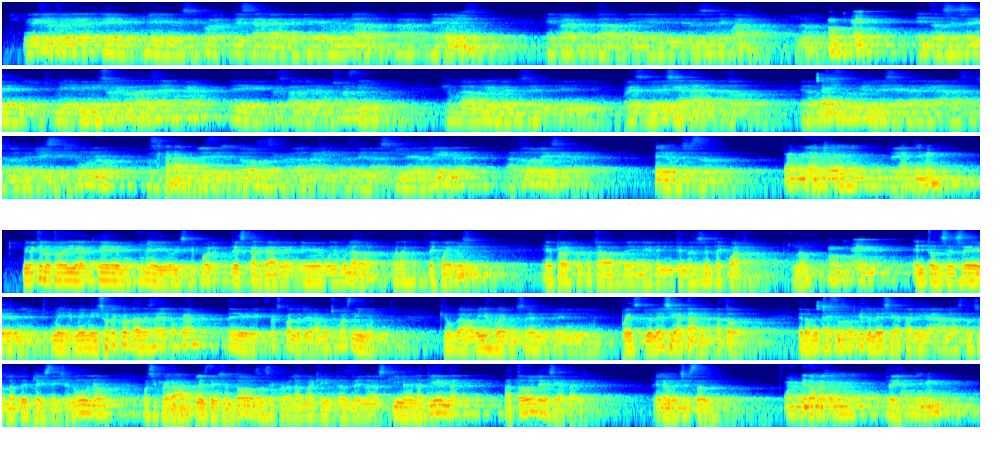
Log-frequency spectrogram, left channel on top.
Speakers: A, on the right; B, on the left.
A: Mira que el otro día eh, me dio, dizque por descargar eh, eh, un emulador para, de juegos
B: Sí,
A: eh, para el computador de, de Nintendo 64, ¿no?
B: ok,
A: Entonces eh, me, me, me hizo recordar esa época de, pues, cuando yo era mucho más niño, que jugaba videojuegos en, en, pues, yo le decía Atari a todo. Era muy
B: sí,
A: chistoso porque yo le decía Atari a las consolas de PlayStation uno o si
B: <laughs>
A: fuera
B: ajá,
A: un PlayStation dos o si fuera las maquinitas de la esquina de la tienda. A todo le decía Atari. Era
B: sí,
A: muy chistoso.
B: pero mira
A: Pero me
B: que,
A: acuerdo. Sí.
B: ah, dime,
